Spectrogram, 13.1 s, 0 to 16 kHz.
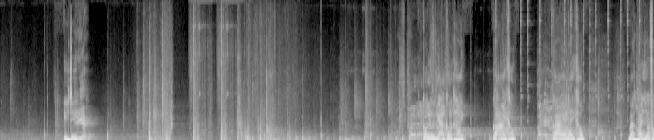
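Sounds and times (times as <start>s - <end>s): people tumbling down stairs: 2.1s - 8.2s
background music: 4.9s - 13.0s.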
